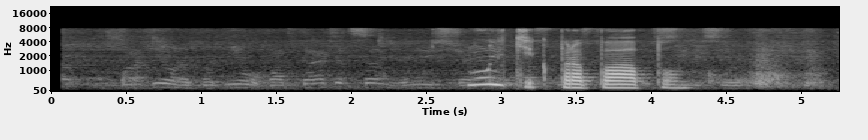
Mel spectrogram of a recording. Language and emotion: Russian, sad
